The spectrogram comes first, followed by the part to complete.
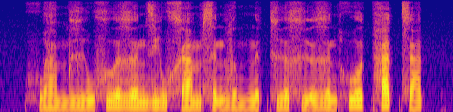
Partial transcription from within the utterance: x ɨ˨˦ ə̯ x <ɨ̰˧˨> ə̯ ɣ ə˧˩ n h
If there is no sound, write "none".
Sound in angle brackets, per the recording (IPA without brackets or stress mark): ɨ̰˧˨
